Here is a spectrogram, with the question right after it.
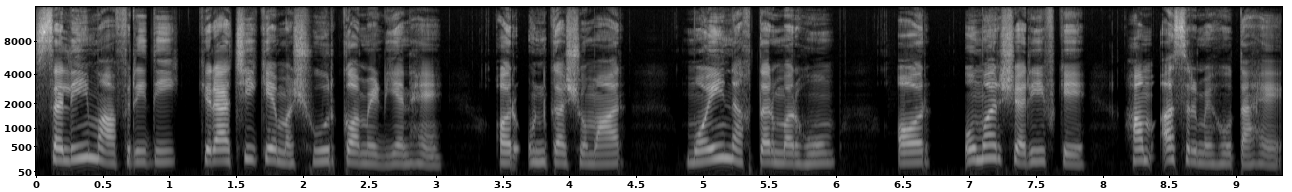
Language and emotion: Urdu, neutral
